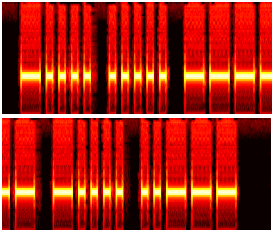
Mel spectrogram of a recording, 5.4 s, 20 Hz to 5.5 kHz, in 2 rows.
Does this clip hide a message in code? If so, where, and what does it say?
Yes: Morse code from 0.2 to 5.0 s, heard as a keyed tone, about 19 wpm, 800 Hz. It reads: 65062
